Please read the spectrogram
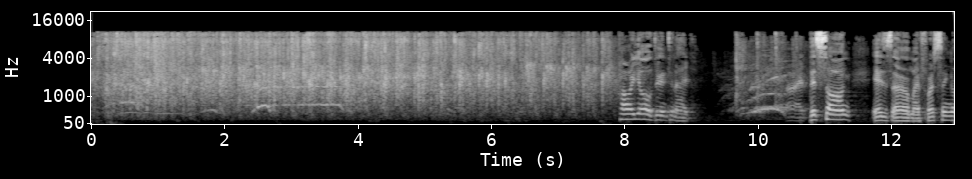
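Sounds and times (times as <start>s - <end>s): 
room full of people applauding: 0.0s - 8.0s
faint cheering and whoops from an audience: 0.3s - 4.0s, 9.5s - 10.5s
speech: 7.9s - 9.1s, 10.5s - 12.9s.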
